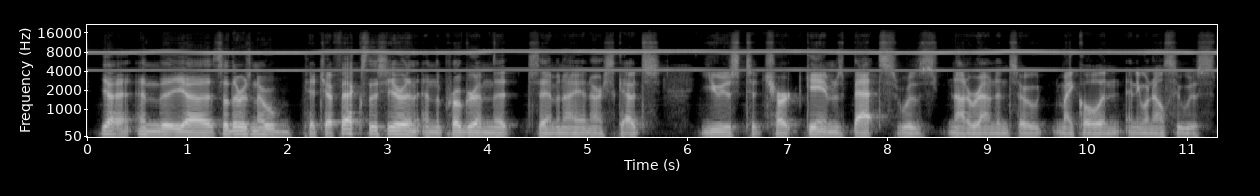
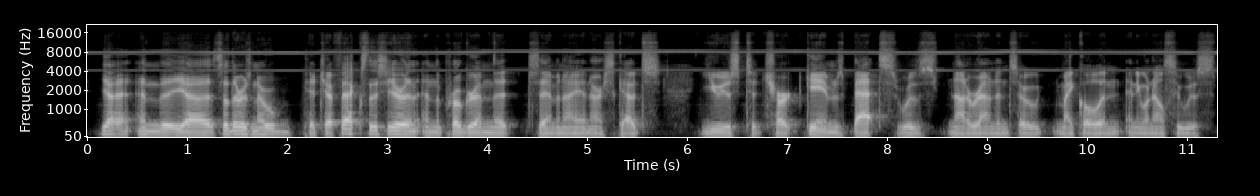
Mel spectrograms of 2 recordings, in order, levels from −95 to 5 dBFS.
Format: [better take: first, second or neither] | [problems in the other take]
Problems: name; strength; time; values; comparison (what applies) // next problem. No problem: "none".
second | high-pitched whine; loud; throughout; 8 kHz, 6 dB below the speech; faint in the second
